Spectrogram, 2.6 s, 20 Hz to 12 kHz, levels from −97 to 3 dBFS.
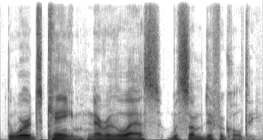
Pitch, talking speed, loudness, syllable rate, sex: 110 Hz, 160 wpm, -17 LUFS, 5.7 syllables/s, male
